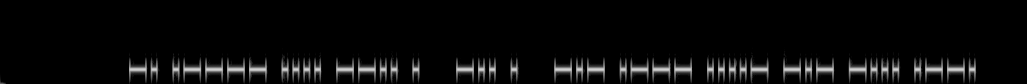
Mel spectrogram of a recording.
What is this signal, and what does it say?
Morse code, heard as a keyed tone, about 22 wpm, 700 Hz. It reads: N1HZE DE KJ4KBP
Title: USA Callsign DE Callsign 22wpm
